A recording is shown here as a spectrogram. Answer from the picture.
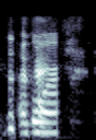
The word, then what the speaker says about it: Sephora: she used to work for Sephora. Mm-hmm. Sorry if I'm mispronouncing that. – No, that's right. Sephora.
